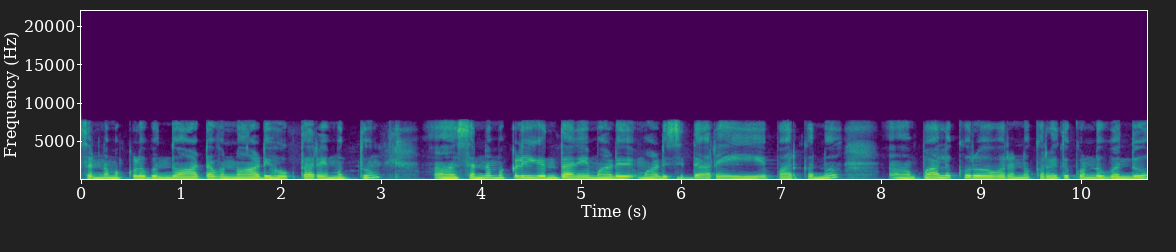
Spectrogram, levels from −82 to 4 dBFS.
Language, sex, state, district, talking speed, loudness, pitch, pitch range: Kannada, female, Karnataka, Belgaum, 120 wpm, -13 LUFS, 240 Hz, 225-250 Hz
